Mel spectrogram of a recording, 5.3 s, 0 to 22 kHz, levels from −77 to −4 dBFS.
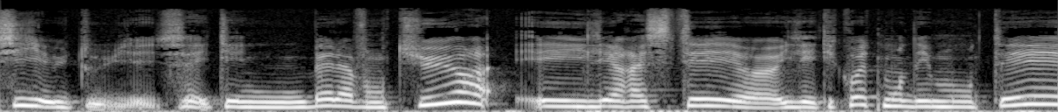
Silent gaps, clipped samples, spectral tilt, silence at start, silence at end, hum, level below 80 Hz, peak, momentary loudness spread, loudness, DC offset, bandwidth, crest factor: none; under 0.1%; -6 dB/octave; 0 s; 0 s; none; -30 dBFS; 0 dBFS; 5 LU; -10 LUFS; under 0.1%; 16 kHz; 10 dB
